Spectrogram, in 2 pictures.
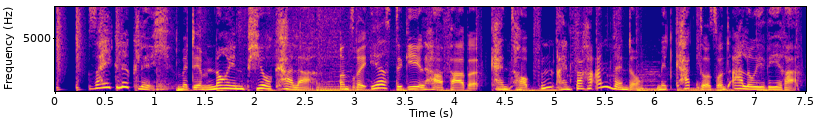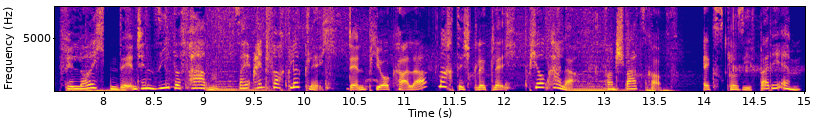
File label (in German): werbung tv; pure color schwarzkopf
